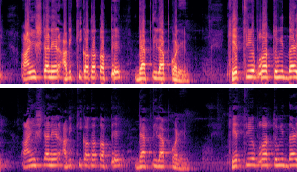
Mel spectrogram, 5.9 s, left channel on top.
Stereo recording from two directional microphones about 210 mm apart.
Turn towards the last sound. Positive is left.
turn(degrees=45)  # may be behind; listen again after turning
